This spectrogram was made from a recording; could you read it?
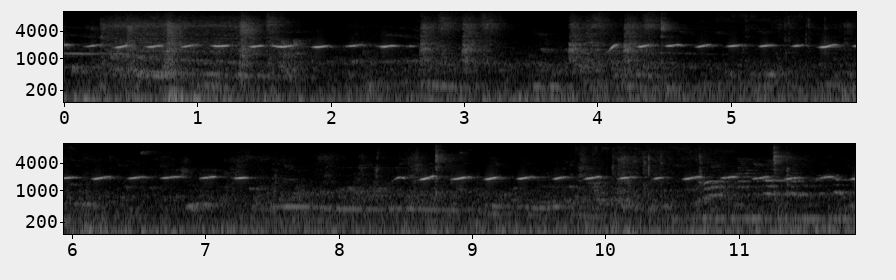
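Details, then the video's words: Canary of the style called fighter (faigter) singing a steady series of short, clear upslurred whistled notes, about two per second, in three runs separated by brief pauses, with some faint background clatter. "Burung kenari faigter"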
